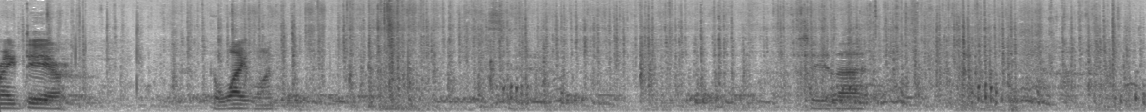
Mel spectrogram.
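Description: Pigeons coo in low, throaty bursts close by.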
